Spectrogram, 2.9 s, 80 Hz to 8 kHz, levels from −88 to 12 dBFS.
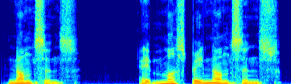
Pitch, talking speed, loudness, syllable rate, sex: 115 Hz, 105 wpm, -18 LUFS, 4.3 syllables/s, male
